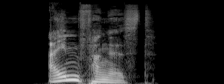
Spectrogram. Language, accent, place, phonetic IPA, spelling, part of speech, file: German, Germany, Berlin, [ˈaɪ̯nˌfaŋəst], einfangest, verb, De-einfangest.ogg
- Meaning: second-person singular dependent subjunctive I of einfangen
